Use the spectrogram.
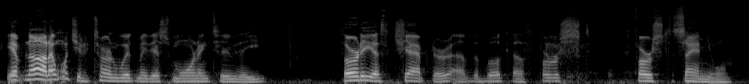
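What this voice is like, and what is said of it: Sick, strained voice. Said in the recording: “I'm a little bit under the weather, so my voice may go in and out, and I may cough”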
